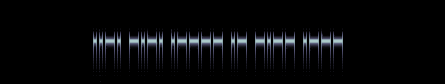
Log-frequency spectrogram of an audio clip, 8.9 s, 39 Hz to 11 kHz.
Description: Morse code, heard as a keyed tone, about 20 wpm, 700 Hz. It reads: FC1AYJ
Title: DXCC-100 Call Signs - 6 Characters - Repeated 3x - 20wpm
